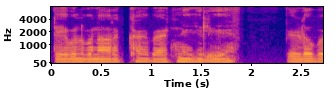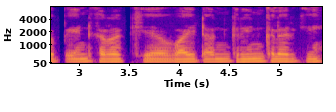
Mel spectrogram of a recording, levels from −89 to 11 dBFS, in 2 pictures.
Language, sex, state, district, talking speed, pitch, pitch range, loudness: Hindi, male, Bihar, West Champaran, 200 wpm, 120 Hz, 115-125 Hz, -16 LUFS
